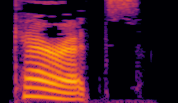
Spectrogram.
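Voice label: "carrots", English, British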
